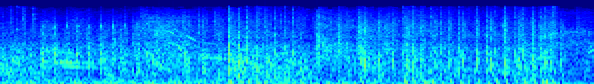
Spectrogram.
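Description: Dense automatic gunfire fills a Call of Duty: Modern Warfare firefight. Rapid bursts and shots blend into a loud, continuous barrage throughout, with no clear voice over it.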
